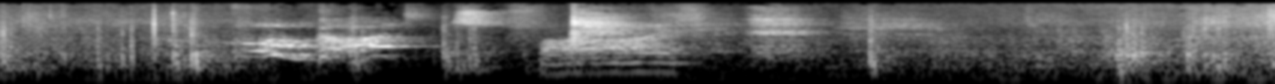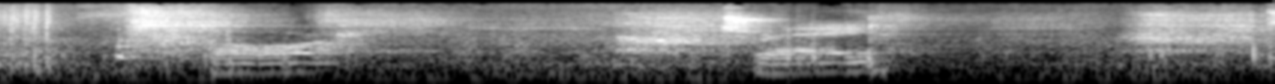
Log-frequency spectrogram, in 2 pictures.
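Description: A person's short pained vocal sounds, about four brief groans with breathy exhalations between them, as deep tissue pressure is held on the back of the upper leg.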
